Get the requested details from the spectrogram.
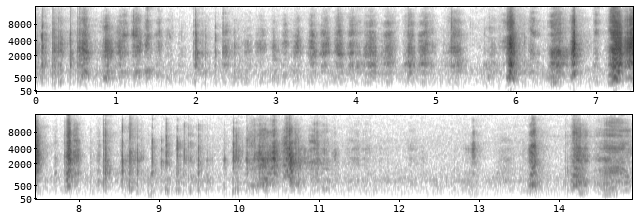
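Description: A small clear rigid plastic case is scratched and tapped with long painted fingernails. Dense, bright, rasping scratches and quick sharp taps come in uneven bursts with short pauses, high-pitched and dry with almost no ring.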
